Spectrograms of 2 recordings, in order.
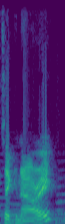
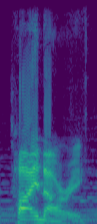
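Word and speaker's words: Tighnari: Also, the way they pronounce it in game is wrong. It should be pronounced Tignari. How do they pronounce it in game? Tainari.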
